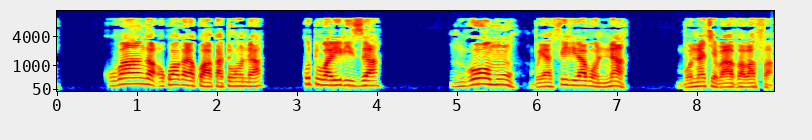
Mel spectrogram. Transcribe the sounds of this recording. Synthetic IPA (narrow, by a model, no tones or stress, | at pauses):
kuβaːŋɡaʔo̞kwaːɡalakwaːkato̞ːnda | kutuwaliɾiza | ŋɡo̞ːmu | βwejafiɾiɾaβo̞nːa | βo̞nːace̞βaːvaβafa̰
